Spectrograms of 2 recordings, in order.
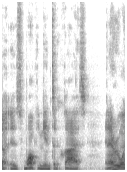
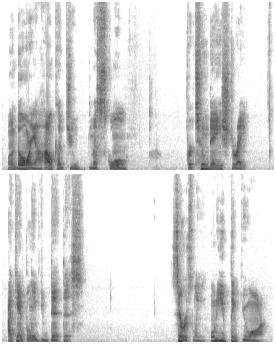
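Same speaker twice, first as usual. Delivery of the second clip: weird, strange scolding teacher voice; 3 semitones higher than usual. Telling a story, speaker voices Mister Aizawa speaking to Midori: weird voice. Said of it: "I'll give him um, a new weird voice".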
